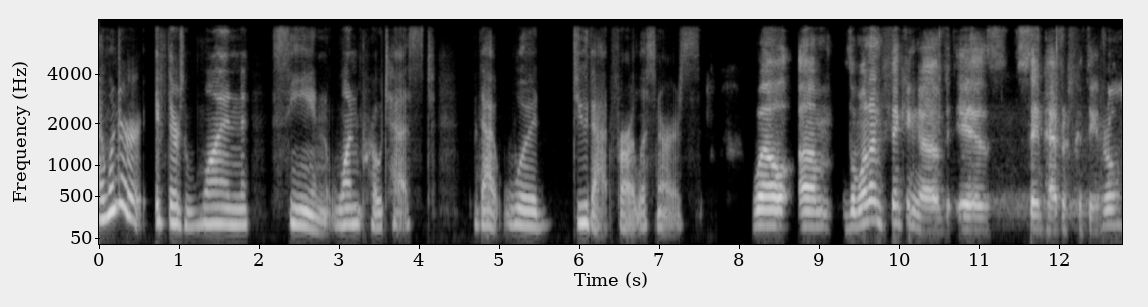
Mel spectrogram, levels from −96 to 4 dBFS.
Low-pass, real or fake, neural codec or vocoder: 7.2 kHz; fake; vocoder, 44.1 kHz, 128 mel bands, Pupu-Vocoder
